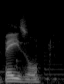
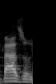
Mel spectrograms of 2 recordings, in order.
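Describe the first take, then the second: First: It is said with an American pronunciation. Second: It is said with a British pronunciation. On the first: "you guys say uh, basil" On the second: "I say basil"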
